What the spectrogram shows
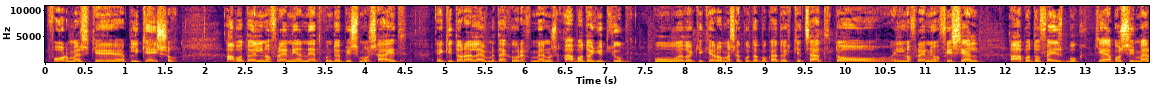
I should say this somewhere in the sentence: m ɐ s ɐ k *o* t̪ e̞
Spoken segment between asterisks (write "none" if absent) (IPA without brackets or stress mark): u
